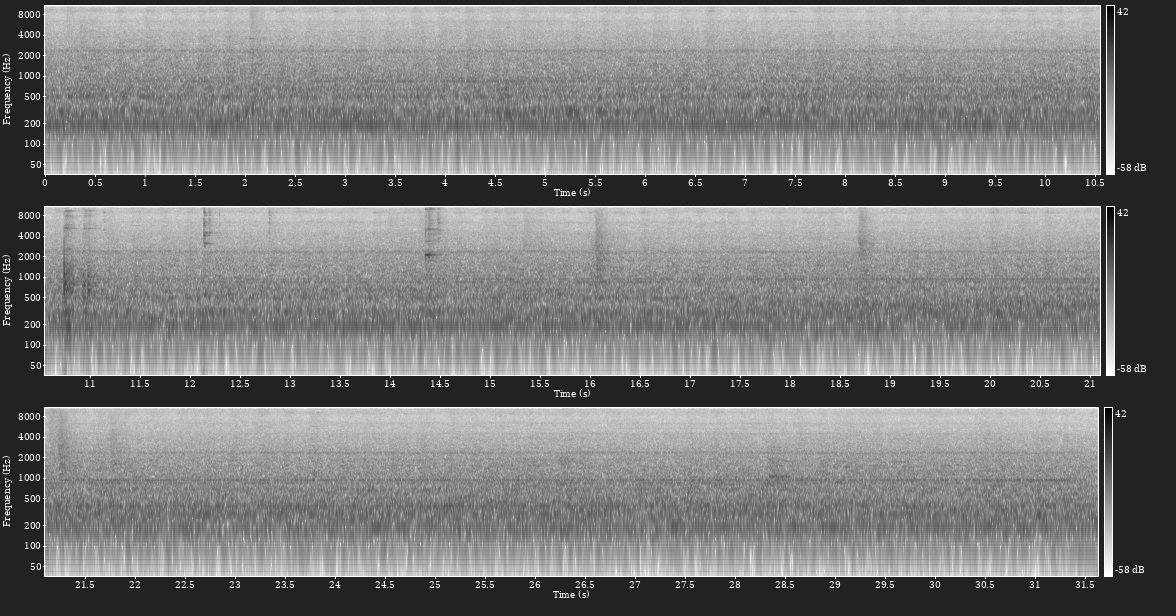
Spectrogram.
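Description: Steady machine hum with a few sharp clinks of dishes and glassware, the loudest about eleven seconds in and others a few seconds later.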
